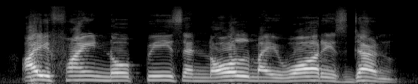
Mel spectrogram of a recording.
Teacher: The first one I is unstressed, the second one find is stressed. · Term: iambic meter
